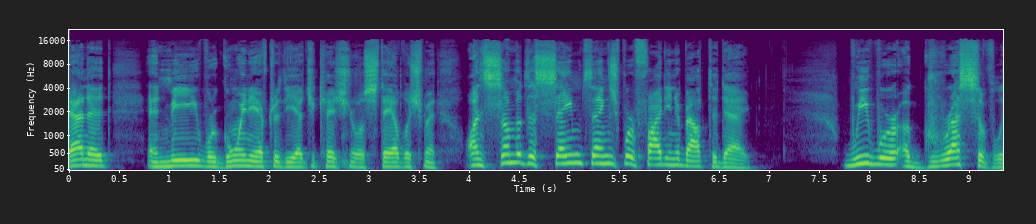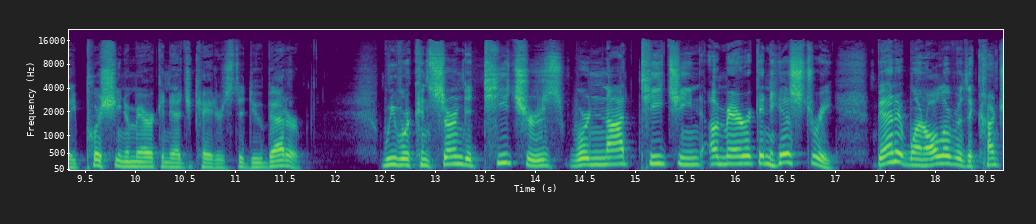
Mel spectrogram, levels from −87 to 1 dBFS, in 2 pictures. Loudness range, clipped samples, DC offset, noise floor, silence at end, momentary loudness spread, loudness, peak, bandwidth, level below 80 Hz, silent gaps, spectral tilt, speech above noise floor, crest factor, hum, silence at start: 3 LU; under 0.1%; under 0.1%; -56 dBFS; 0 s; 8 LU; -18 LUFS; -4 dBFS; 17 kHz; -66 dBFS; none; -4 dB/octave; 38 dB; 16 dB; none; 0 s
